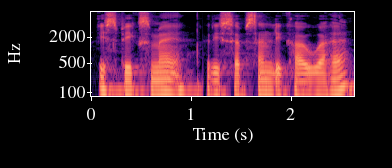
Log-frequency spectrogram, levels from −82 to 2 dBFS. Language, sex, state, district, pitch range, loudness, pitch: Hindi, male, Jharkhand, Deoghar, 100-110 Hz, -18 LUFS, 100 Hz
